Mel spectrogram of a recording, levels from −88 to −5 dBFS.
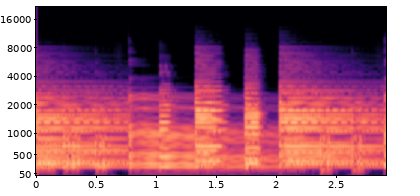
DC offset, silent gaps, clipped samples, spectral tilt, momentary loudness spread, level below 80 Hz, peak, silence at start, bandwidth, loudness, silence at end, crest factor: under 0.1%; none; under 0.1%; -5 dB/octave; 6 LU; -56 dBFS; 0 dBFS; 0 s; 9 kHz; -16 LUFS; 0 s; 16 dB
